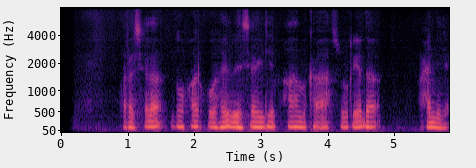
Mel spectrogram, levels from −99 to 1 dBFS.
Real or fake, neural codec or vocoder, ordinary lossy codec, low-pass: fake; codec, 16 kHz, 0.8 kbps, ZipCodec; none; none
